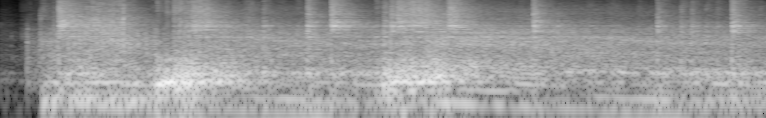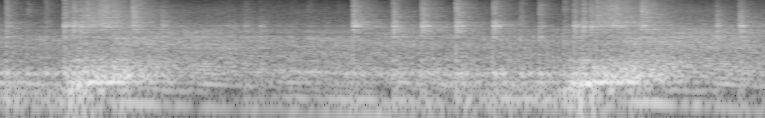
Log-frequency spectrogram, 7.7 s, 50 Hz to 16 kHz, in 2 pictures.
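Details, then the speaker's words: 2001 Honda CR80 two-stroke after cylinder head, studs and gasket replacement for a head coolant leak. Crisp buzz with repeated throttle blips, picking up cleanly and settling back, no misfire; normal running. "Alright guys, I just checked the coolant, it looked like it didn't go down anymore, so I'm just going to start it up again, maybe ride it around real quick."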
